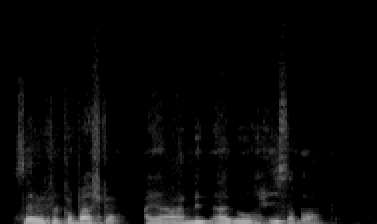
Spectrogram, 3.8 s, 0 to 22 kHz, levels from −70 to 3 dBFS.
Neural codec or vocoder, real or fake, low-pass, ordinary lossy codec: codec, 44.1 kHz, 2.6 kbps, DAC; fake; none; none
